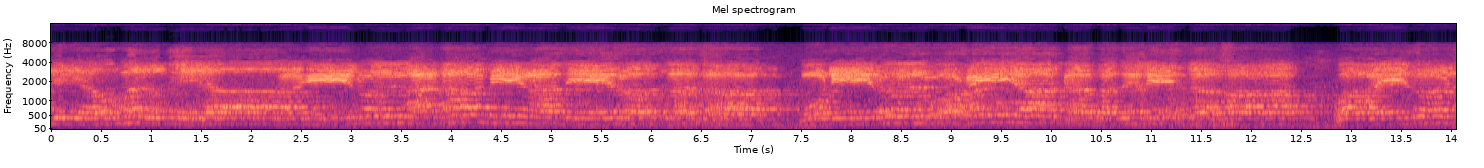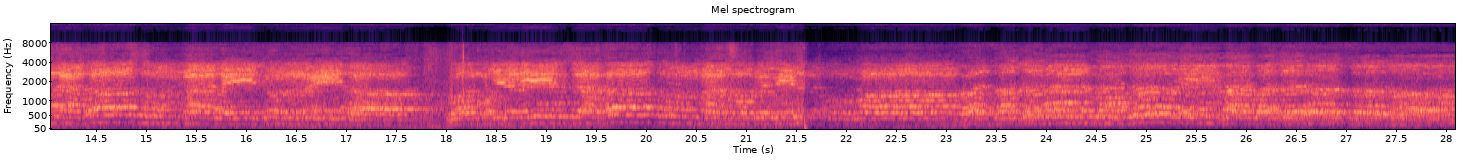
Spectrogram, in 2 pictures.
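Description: A group of men chanting Islamic devotional verses together from books, in a continuous melodic chant with short breaks between phrases every few seconds.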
